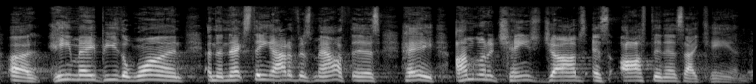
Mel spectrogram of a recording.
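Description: A male pastor preaching a sermon in a church, talking conversationally, repeating phrases and warming up as he goes. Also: high voice. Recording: long hall reverb.

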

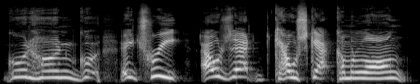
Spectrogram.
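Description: A woman voicing an affectionate old male shopkeeper in a loud, folksy, familiar manner for an audio story. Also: high voice, slow, dry recording, clean studio sound, pitched above the performer's own voice. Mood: jovial, hearty.

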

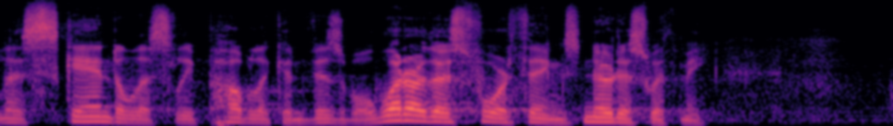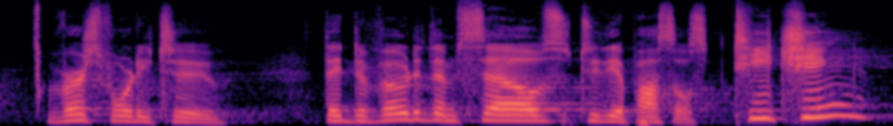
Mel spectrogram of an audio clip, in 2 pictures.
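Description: A male pastor preaching a sermon to a congregation, emphatic and rhetorical, with deliberate pauses. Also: on the high side, a bit bright. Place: church sanctuary. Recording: long hall reverb.

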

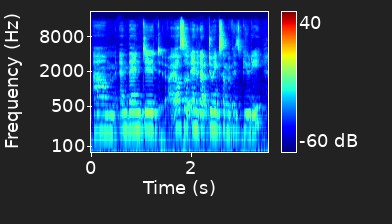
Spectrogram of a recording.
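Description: A woman's voice: on the low side, flat delivery, normal speed, reverberant, slight background noise, rough recording. A woman from Virginia in the United States, a podcast guest chatting casually and easily, with many fillers and restarts. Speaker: podcast guest, beauty brand co-founder. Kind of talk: casual interview chat. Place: studio.

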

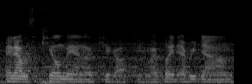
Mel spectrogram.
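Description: A man in his thirties, a guest artist, talking loosely about his work and sports, heavy on filler words and quick laughs. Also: medium pitch, level tone. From Connecticut. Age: 30s. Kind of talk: casual podcast chat. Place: brewery taproom. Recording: roomy live venue with loud background noise.

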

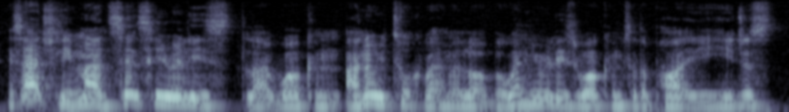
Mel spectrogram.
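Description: A young man, co-hosting a music podcast in animated, slangy chat. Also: mid-range voice, fast. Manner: animated, slangy, says bruv a lot. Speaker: podcast co-host. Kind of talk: casual chat about music.

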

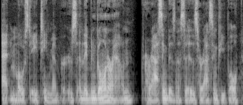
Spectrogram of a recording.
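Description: A middle-aged man from New England giving a casual interview as a podcast guest, halting and thoughtful, often correcting himself. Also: low voice, animated, creaky, slightly rough, no room sound. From New England, United States.

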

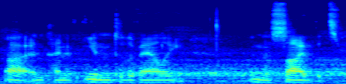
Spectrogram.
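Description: A man narrating an improvised role-playing game as game master, conversational and pausing to think. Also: fairly low pitch, level tone, background noise.

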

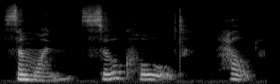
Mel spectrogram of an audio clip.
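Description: A woman reading an audiobook voices a frightened, dying young man who pleads in weak, halting words. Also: a little high, mellow, voice pushed up, low-quality recording. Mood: pleading.

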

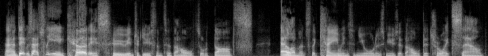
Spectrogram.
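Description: A man's voice: lowish voice, lively intonation, brisk, no echo. A male podcast host musing in a solo monologue and reading listener emails, with a slight lisp, many fillers and restarts. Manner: reflective, rambling, with frequent fillers and restarts.

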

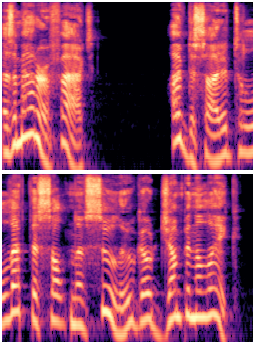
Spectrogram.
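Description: A man's voice: sits high, big pitch swings, normal speed, darkish tone, voice pushed up. A man voicing a sly, dry-witted doctor who speaks in a purring, wry way. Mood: sardonic. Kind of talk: audiobook character voice.

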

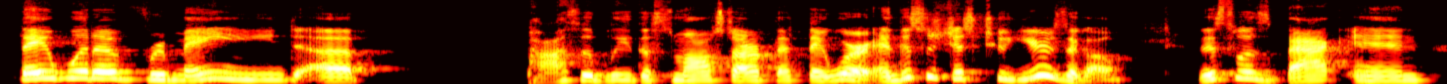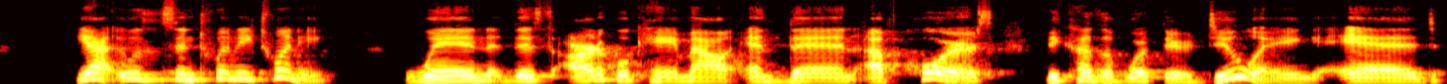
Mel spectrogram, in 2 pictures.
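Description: Low-voiced woman co-hosting a podcast. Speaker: podcast co-host. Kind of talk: casual news discussion.

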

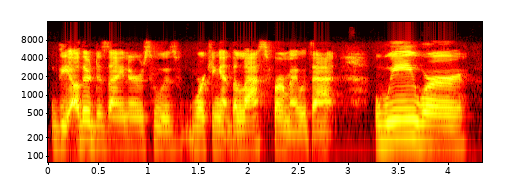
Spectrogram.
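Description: Guest, female, 40s, from Barbados; relaxed, filler-heavy talk, lower register. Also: normal speed, dull audio. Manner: chatty, with frequent "you know" fillers and light laughs. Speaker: guest, hand lettering artist. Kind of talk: casual interview chat.

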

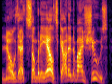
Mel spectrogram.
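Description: A humble, desperate old storybook man, acted out by a male narrator, with a raised voice that swings widely in pitch. He sounds bewildered and plaintive, crying out his words. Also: sing-song, moderate pace, darkish tone, husky, no echo, clean studio sound. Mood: bewildered despair. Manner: plaintive, exclamatory.

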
